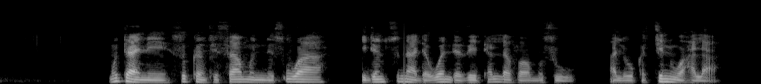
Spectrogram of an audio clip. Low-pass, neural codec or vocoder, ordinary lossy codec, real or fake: none; none; none; real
